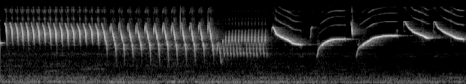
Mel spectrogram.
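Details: Canary song used as a lure to prompt lazy, silent canaries into singing: a fast buzzy trill slowing into separated pulses, a short rattle, then loud clear whistles sweeping down and up.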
